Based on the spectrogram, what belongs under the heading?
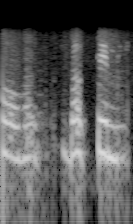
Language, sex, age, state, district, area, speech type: Marathi, female, 18-30, Maharashtra, Nagpur, urban, conversation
